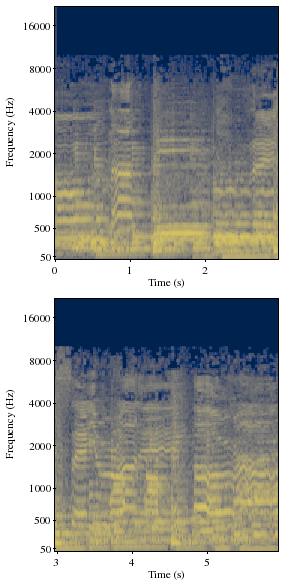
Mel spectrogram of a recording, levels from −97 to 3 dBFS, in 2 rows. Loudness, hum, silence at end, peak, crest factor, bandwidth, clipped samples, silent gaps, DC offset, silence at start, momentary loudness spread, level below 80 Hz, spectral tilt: -16 LUFS; none; 0 s; -2 dBFS; 14 dB; 10 kHz; under 0.1%; none; under 0.1%; 0 s; 3 LU; -32 dBFS; -6 dB/octave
